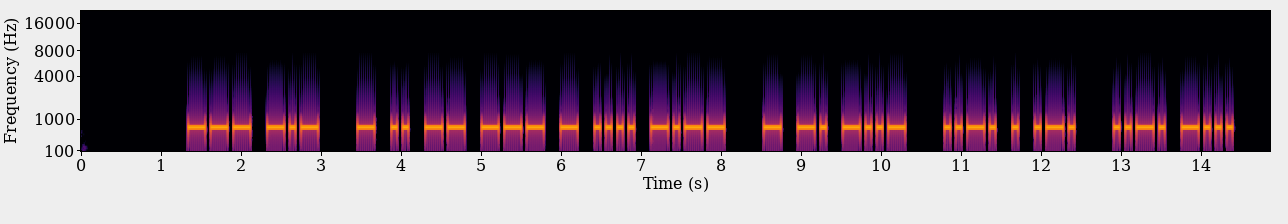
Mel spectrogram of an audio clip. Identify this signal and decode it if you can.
Morse code, heard as a keyed tone, about 17 wpm, 700 Hz. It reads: OK TIMOTHY TNX FER FB
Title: K1USN SST QSO Practice 17wpm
